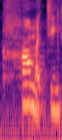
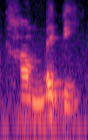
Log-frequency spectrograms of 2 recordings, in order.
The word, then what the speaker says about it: comity: they based on principles of comity c om ity not comedy but comity comity and I pronounce this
